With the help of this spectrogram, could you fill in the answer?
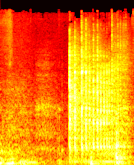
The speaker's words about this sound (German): Wir können heute würfeln.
